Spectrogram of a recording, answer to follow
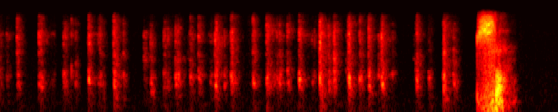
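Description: Typing on a computer keyboard: a fast, light run of key clicks that stops shortly before the end.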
